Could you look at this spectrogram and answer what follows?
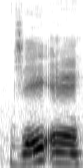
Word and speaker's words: ja: J-A. Yeah, well, it's pronounced like a Y, but it's actually a J.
